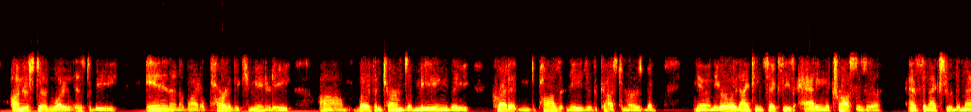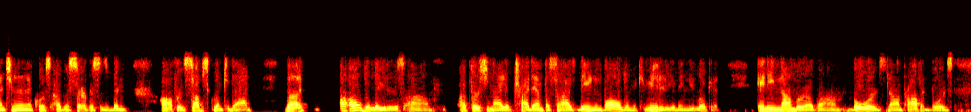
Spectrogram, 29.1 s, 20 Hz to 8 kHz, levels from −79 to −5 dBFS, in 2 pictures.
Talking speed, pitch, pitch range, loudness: 170 wpm, 105 Hz, 95-115 Hz, -20 LUFS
